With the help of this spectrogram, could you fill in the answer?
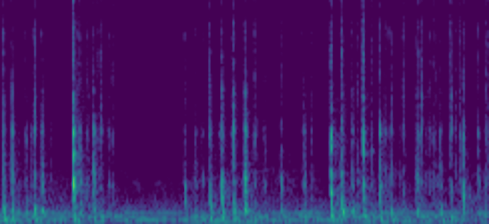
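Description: Fingertips with short nails type steadily on a laptop keyboard fitted with a silicone cover, pressing and tapping the keys. The result is a quick run of soft, muted clicks and taps with short bright transients, a pause near the one-second mark, and a low hum beneath.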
